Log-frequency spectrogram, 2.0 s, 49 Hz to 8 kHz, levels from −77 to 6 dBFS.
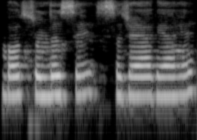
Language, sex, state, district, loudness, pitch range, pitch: Hindi, female, Chhattisgarh, Bastar, -19 LUFS, 245-255 Hz, 245 Hz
